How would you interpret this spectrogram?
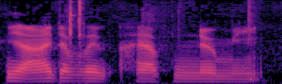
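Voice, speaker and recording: A man's voice: mid-range voice, little pitch movement, fast, highs cut off, slight background noise. A young man hosting a live game stream, chatting casually and speaking straight to his viewers. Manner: laid-back, talks straight to his viewers. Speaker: streamer host.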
